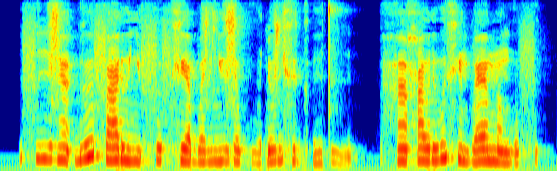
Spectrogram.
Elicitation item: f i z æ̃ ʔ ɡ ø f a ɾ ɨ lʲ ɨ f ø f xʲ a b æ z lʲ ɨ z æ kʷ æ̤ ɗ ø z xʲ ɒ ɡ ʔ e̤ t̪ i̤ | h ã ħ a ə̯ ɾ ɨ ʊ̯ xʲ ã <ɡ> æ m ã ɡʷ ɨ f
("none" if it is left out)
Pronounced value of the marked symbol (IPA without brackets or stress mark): b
